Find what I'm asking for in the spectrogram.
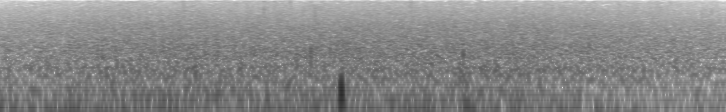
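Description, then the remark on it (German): Steady rain falls in Santa Anita La Union in a continuous, even hiss, with a single louder drop or tap standing out briefly near the middle. No voices are heard. “Zum Abschied regnet es.”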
